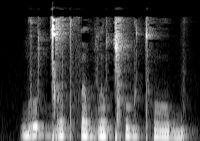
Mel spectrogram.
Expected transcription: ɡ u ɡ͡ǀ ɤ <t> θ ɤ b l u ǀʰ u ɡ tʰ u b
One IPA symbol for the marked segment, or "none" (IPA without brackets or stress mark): t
